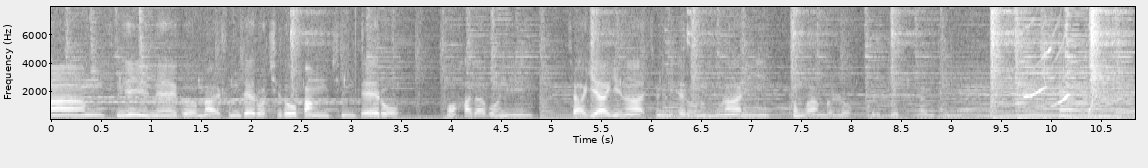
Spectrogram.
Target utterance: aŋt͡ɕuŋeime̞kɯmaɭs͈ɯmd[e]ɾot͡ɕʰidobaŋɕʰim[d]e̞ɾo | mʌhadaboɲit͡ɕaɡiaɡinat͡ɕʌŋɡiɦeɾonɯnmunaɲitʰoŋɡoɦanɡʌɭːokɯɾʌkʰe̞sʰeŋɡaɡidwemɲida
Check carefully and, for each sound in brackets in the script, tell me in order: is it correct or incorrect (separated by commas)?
correct, correct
